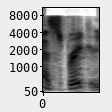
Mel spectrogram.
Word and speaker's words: Spreaker: Spreaker? Is that how you say it? – Yeah, Spreaker. You did good.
